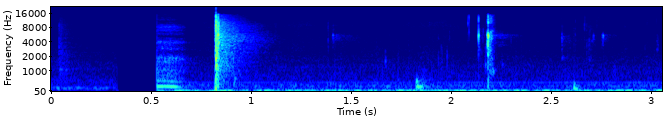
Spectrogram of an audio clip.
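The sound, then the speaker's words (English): Two sharp, loud hand claps ring out about a second and a half apart, with a few softer taps between them over a low background hum. No one speaks. “That's enough of the clapping.”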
